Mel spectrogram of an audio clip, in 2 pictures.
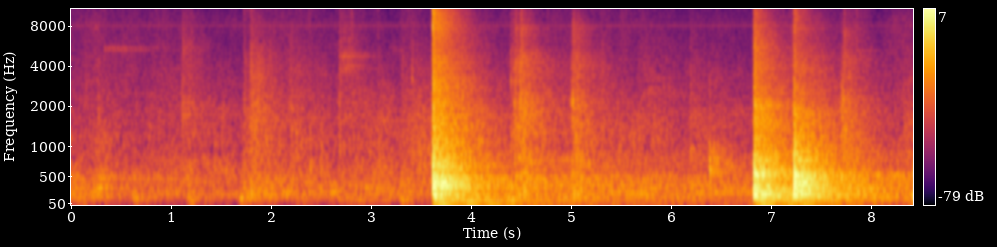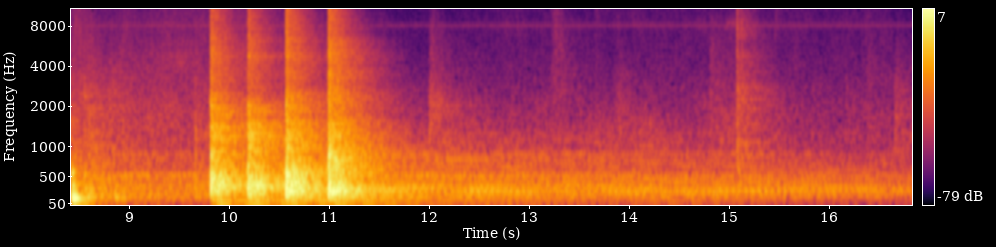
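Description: Steinway grand piano struck in sparse, hard attacks that ring on and fade away: one about three and a half seconds in, three more around seven to eight seconds (the last a low one), and a quick group of four around ten to eleven seconds that dies away slowly.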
